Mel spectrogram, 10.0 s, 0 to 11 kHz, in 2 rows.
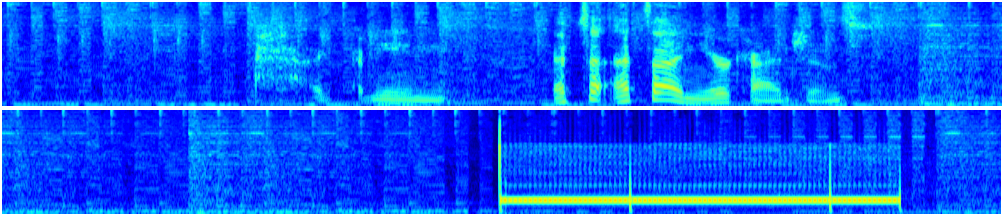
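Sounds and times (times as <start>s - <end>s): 
speech: 1.6s - 4.4s
telephone dial tone: 7.5s - 9.5s.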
